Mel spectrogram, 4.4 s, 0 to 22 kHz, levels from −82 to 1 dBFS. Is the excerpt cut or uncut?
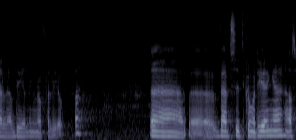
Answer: cut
